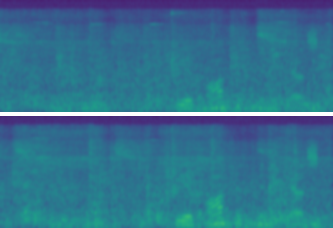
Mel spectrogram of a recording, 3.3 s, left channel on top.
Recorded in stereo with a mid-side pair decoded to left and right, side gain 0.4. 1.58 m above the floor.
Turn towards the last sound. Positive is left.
turn(degrees=-35)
